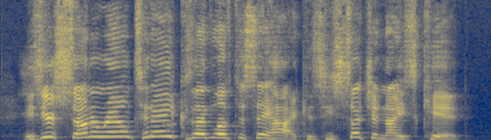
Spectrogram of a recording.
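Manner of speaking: very high, very loud, furious, angry shout. Paying compliments to Anthony in the wrong tone: very angry, serious tone. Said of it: "in a very angry, very negative, very serious tone".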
